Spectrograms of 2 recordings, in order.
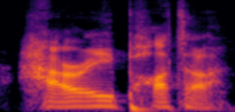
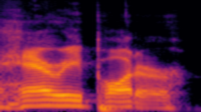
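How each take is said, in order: First: It is said in a British accent. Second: It is said in an American accent. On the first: "a British guy saying it" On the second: "Very American"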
